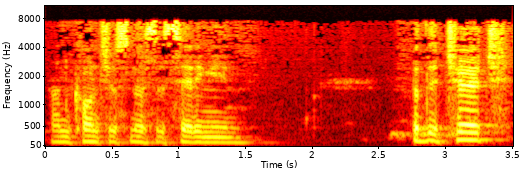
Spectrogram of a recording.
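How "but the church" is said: the word "consciously" drawn out and stressed, called back and forth with the congregation. Shown as a demonstration. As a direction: put the stress firmly on "consciously" and draw it out. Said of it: "I'm emphasising the word consciously".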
